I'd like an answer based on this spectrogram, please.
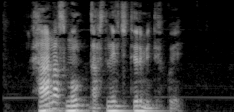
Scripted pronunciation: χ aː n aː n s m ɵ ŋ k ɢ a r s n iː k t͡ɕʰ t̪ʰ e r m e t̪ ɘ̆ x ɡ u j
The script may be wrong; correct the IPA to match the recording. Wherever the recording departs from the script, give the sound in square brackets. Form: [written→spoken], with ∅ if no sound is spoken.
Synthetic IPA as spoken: χ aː n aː [n→∅] s m ɵ ŋ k ɢ a r s n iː k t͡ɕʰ t̪ʰ e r m e t̪ ɘ̆ x ɡ u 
